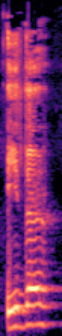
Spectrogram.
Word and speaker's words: either: एट द एंड ईदर को आइदर भी पढ़ा जा सकता है, दोनों करेक्ट हैं, ईदर या आइदर ये दोनों करेक्ट हैं।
